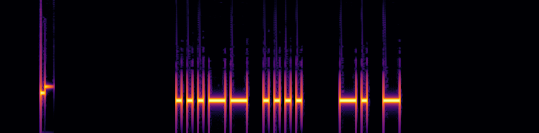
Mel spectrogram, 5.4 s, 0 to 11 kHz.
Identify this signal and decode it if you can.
Morse code, heard as a keyed tone, about 22 wpm, 700 Hz. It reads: 3H NT
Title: Winter Field Day Exchanges Encore 22wpm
